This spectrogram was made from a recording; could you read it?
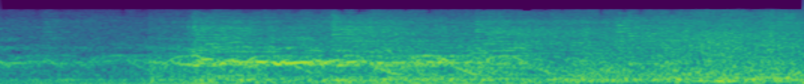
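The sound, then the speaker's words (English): Wailing police sirens from backup patrol cars sweeping into action in a town rise and fall over a steady low traffic rumble, fairly loud and continuous, with no talking. “In a town, backup patrol cars are sweeping into action.”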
